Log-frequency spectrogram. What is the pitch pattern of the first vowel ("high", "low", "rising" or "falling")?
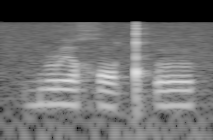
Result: high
